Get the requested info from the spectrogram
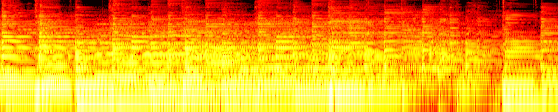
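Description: Upbeat bluegrass-style instrumental background music, with banjo and other plucked strings over a bass line.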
